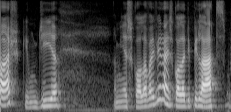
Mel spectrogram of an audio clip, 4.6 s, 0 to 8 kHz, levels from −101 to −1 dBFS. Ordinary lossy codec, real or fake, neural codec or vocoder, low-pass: none; real; none; none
